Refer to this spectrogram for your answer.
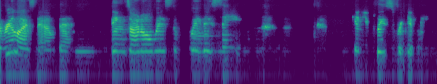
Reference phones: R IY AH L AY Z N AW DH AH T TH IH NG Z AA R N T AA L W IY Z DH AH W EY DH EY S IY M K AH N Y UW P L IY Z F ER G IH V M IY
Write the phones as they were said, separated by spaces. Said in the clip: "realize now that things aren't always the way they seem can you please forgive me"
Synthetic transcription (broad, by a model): R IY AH L AY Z N AW DH AH T TH IH NG Z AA R T AA L W IY Z DH AH W EY DH EY S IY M K AH N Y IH P L IY Z F ER G IH V M IY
